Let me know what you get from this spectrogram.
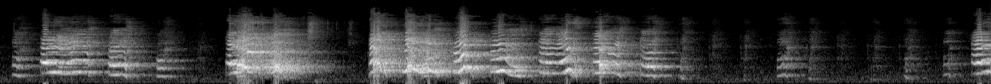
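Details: Kimchee, a whippet mix, pleading for a balloon with bursts of high, wavering whines and yelping barks. Loud clusters stop and start, separated by short pauses, and people laugh in the background.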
